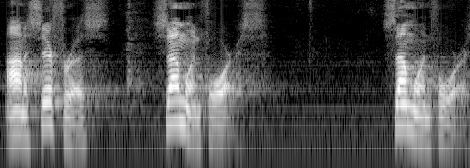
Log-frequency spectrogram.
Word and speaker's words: Onesiphorus: His name was Onesiphorus. Say that fast 10 times in a row. Onesiphorus, Onesiphorus. And that's how you pronounce his name, Onesiphorus.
